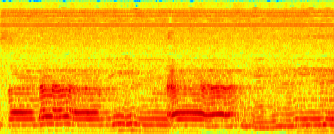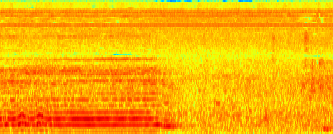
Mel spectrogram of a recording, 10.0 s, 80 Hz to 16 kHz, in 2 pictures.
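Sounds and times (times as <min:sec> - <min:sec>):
man chanting melodically: 0:00.0 - 0:07.8.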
